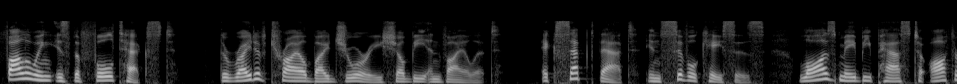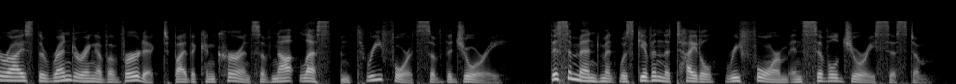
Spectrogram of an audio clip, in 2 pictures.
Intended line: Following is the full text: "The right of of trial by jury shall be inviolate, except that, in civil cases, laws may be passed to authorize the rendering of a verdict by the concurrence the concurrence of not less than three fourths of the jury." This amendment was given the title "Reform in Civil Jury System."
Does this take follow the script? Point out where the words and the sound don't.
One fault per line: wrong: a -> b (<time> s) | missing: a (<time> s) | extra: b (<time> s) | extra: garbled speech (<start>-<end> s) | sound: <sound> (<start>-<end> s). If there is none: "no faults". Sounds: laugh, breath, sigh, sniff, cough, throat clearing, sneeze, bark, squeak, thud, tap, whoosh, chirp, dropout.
missing: of (2.7 s)
missing: the concurrence (12.2 s)
sound: dropout (12.9-13.0 s)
